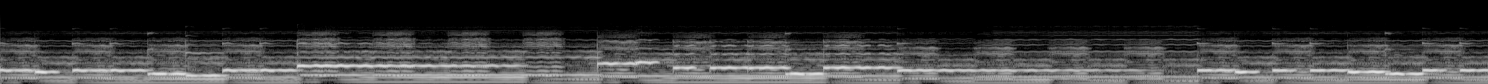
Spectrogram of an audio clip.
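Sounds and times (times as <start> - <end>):
mellotron music: 0.0 - 14.8.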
